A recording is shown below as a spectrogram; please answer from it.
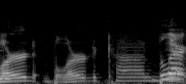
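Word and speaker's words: BlerdCon: BlurredCon? BlurredCon. How do you BlurredCon. spell that? BLERDC, because it's in DC. ON. BLERDC. Yeah, blurred, black nerd.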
